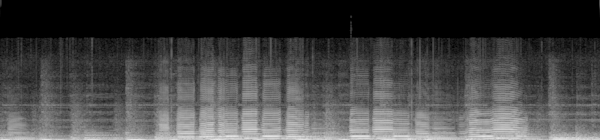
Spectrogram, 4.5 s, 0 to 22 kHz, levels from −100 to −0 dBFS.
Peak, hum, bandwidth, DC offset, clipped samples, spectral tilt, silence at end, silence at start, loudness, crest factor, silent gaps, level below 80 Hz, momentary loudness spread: -4 dBFS; none; 12 kHz; under 0.1%; under 0.1%; -6.5 dB/octave; 0 s; 0 s; -19 LUFS; 14 dB; none; -36 dBFS; 6 LU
